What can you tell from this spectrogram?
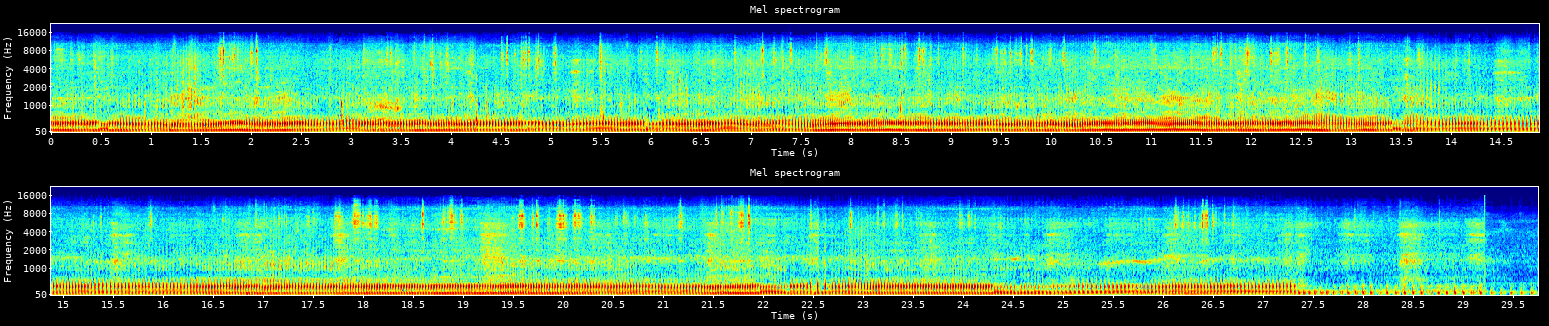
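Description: Pit bike engine running steadily under throttle while riding rough off-road trail, with rattling and scraping from the bike over the ground. Near the end it drops back to an idle with an even, slower beat.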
